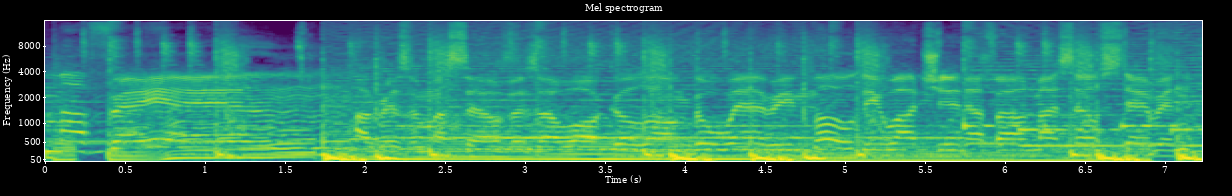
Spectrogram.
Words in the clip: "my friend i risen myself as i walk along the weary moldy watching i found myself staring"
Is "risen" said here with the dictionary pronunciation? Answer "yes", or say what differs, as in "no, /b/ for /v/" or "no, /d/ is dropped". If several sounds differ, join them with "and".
yes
